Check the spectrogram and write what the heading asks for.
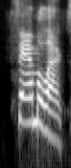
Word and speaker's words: familect: How do you say Familect? – Familect. So it's F-A-M-I-L-E-C-T. – L-E-C-T. Familect.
